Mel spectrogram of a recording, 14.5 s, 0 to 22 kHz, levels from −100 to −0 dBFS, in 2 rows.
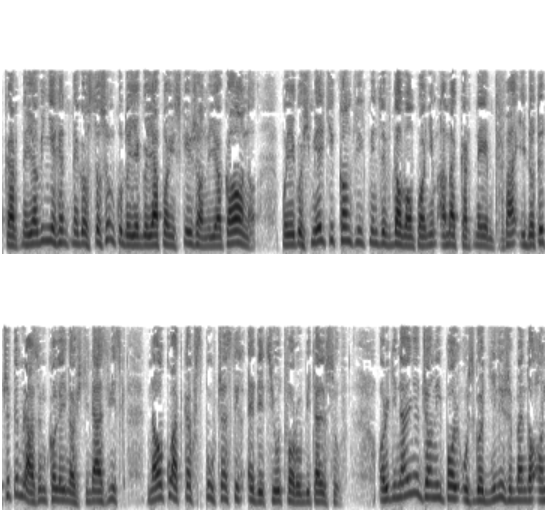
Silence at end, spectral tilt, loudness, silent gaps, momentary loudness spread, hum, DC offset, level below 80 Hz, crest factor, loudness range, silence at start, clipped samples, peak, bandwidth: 0 s; -5.5 dB/octave; -20 LUFS; none; 9 LU; none; under 0.1%; -68 dBFS; 18 dB; 3 LU; 0.05 s; under 0.1%; -2 dBFS; 7.4 kHz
